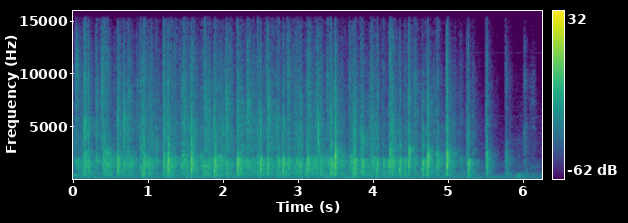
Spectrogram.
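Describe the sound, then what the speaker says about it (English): An audience claps for school principals being honored at a school board meeting, a steady mid-distance round of applause with dense overlapping hand claps that thins out toward the end. "Let's give all of them another round of applause for a job well done."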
